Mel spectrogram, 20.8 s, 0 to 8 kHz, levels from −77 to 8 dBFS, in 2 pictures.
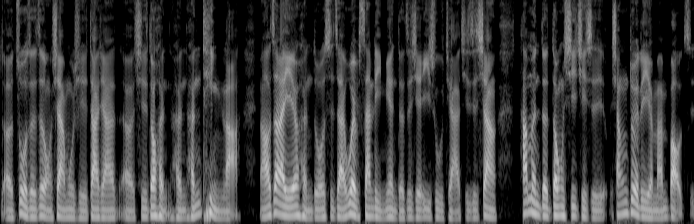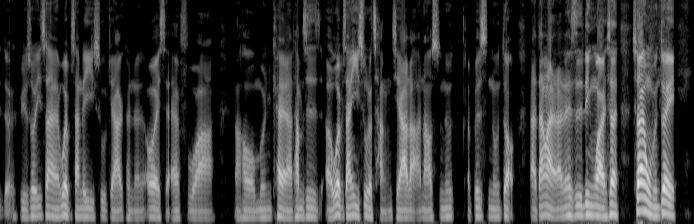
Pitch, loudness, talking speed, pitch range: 110 Hz, -17 LUFS, 375 characters per minute, 100-120 Hz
